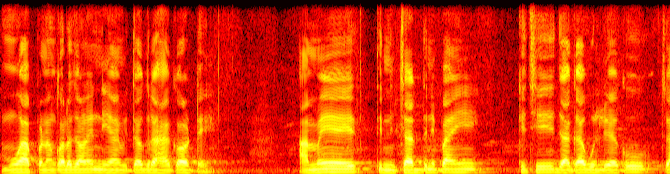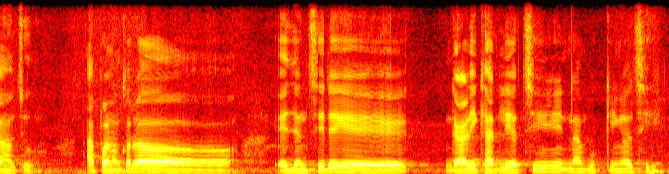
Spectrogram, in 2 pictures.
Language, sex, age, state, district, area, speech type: Odia, male, 18-30, Odisha, Nayagarh, rural, spontaneous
